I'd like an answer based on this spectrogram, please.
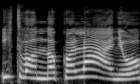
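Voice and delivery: high, delighted, rejoicing joyful exclamation. At a garden party, a woman spots the girls arriving and calls out, rejoicing. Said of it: "örvendezett Magda".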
